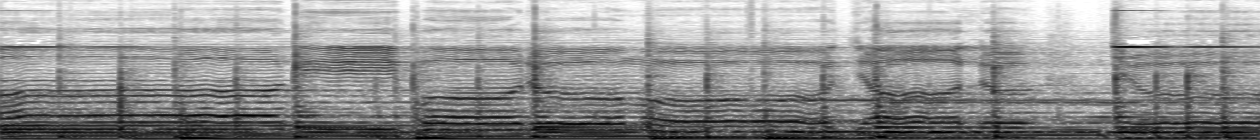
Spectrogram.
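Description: A man singing a song into a microphone with a wavering, ornamented melody, accompanied by keyboard and tabla.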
